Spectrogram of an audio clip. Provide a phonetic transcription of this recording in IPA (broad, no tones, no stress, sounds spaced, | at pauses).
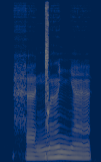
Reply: h æ ŋ͡ǀ ə̃ ɲ æ̃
